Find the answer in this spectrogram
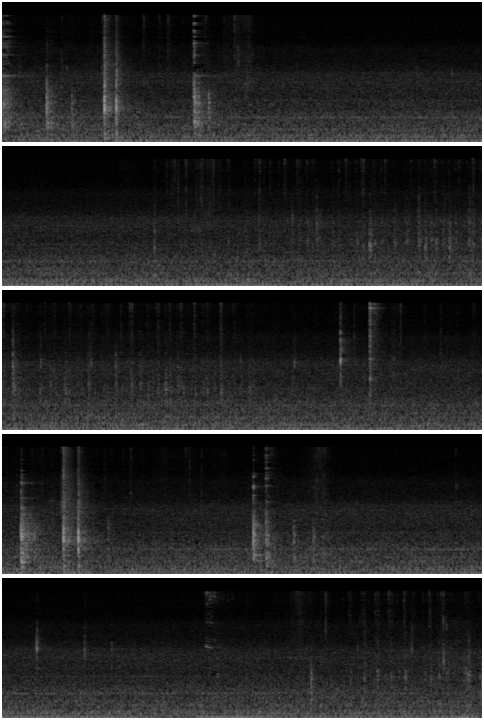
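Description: Hand pipetting with a micropipette: a few sharp plastic clicks and light clinks as tips are pushed on and samples are handled, spread out with long gaps, over a steady low hum.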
